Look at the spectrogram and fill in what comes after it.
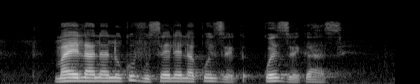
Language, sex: Zulu, male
